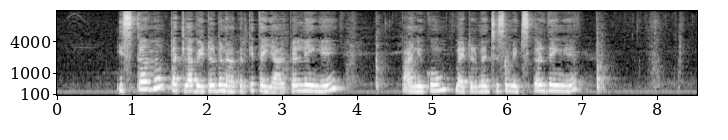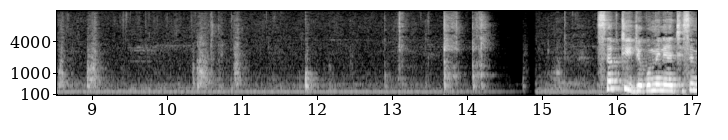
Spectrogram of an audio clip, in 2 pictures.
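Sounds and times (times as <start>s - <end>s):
spoon stirring thick batter: 2.4s - 4.6s, 7.2s - 11.2s, 12.9s - 15.4s.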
